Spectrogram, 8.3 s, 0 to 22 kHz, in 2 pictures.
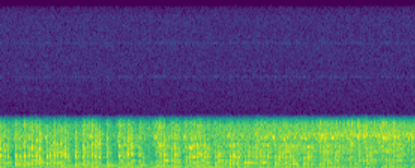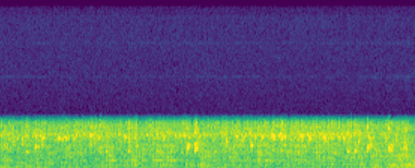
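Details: Opel with TH180 automatic, first start after a failed vacuum modulator let the engine suck in a gallon of transmission fluid; oil and filter changed, vacuum lines cleaned, new modulator: lumpy idle drone, owner thinks one cylinder missing, white smoke while burning off fluid.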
